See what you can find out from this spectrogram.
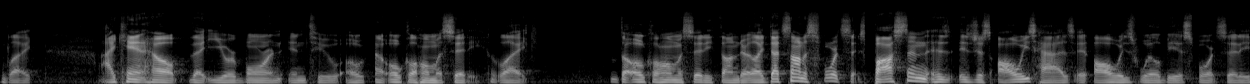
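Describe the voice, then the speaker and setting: This man has an American accent and a fairly low pitch with ordinary pitch variation. He talks at a moderate pace on a very clean recording with a silent background. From Massachusetts. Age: 20s. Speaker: podcaster. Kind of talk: casual monologue. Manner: halting, many fillers.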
